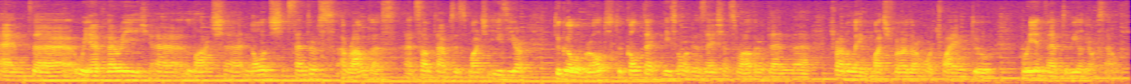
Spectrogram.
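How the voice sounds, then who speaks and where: A middle-aged man from Belgium gives careful, hesitant interview answers full of fillers. His low voice is picked up from afar in a reverberant room. Music runs clearly behind him. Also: little pitch movement, moderate pace. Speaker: employers' organization representative. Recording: echoey room from far off with music.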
